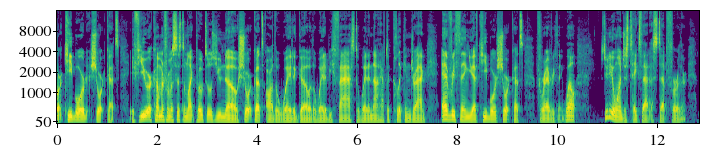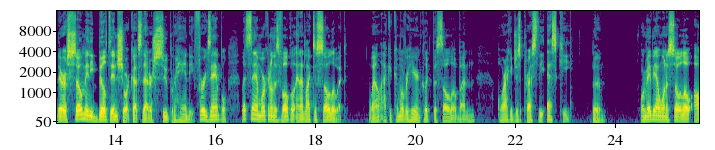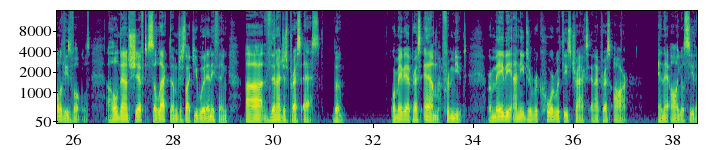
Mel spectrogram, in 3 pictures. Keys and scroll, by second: 10.2 F3, 23.0 s, 24.3 s, 24.8 shift+s, 30.7 s, 32.1 s, 33.1 m, 34.5 m, 35.3 a, 36.9 r.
